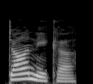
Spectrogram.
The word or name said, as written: dawnika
